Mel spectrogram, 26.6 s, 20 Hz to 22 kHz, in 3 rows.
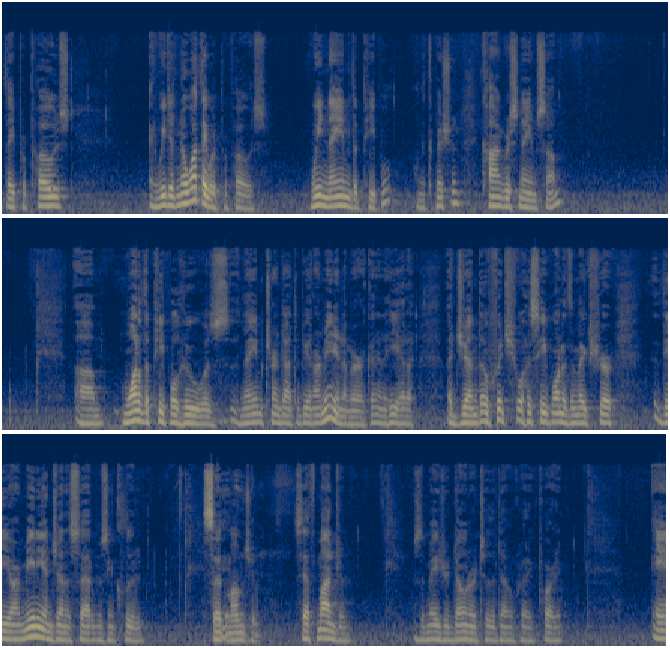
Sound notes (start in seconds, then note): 7.6 pauses for 3 seconds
